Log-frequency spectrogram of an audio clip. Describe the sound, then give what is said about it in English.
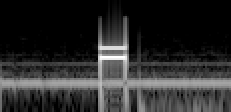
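A single short dual-tone telephone beep as a call goes through to a consulate in London, sounding clearly over a steady low hum. “I actually have London on the phone to confirm this.”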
